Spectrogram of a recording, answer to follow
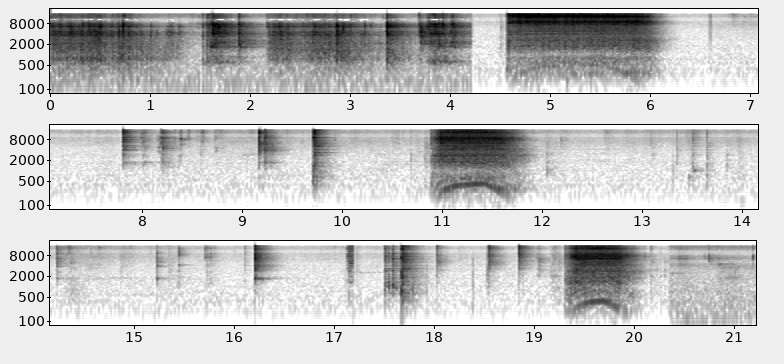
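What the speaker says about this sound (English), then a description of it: "So now I'll add little by little into the grinder." Mixer grinder grinding dry fruits into powder, running in several short loud bursts a few seconds each, separated by quiet gaps with faint clinks and handling noises.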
